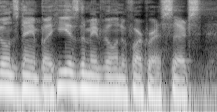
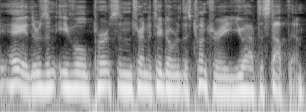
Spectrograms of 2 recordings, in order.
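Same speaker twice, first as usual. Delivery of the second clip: normal talking voice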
